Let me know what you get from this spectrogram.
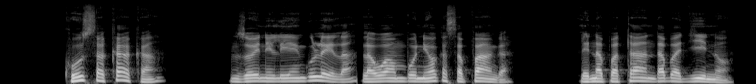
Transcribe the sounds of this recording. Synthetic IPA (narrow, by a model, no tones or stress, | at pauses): kusakaka | ɲd͡ʒɔɛnilihɛŋɡulɛlalawambɔniwakasapaŋɡa | lɛnapatandabaɟinɔ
